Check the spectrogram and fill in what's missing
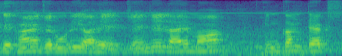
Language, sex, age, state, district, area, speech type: Sindhi, male, 45-60, Uttar Pradesh, Lucknow, rural, spontaneous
